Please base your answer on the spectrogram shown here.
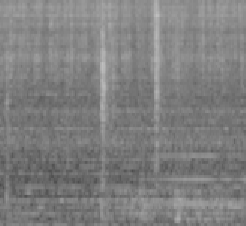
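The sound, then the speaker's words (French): Steady rain patters down with a low, continuous rumble of approaching thunder underneath; a few brief sharper splashes stand out, and no one speaks. “Les cris et les gémissements se mélangent au bruit du tonnerre qui s'approche.”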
